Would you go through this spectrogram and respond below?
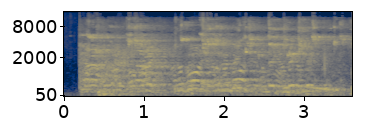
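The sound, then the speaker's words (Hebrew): Basketballs bounce repeatedly on a hard court during a practice of the Hapoel Galil Elyon Premier League team in Kfar Blum, Israel, amid a busy wash of practice noise, with sneaker squeaks and indistinct voices mixed in throughout. “בצל הרקטות, הכטב"מים ורעשי התותחים בכפר בלום ממשיכים לשחק כדורסל.”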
